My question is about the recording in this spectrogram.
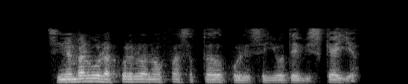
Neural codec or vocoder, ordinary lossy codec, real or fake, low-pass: codec, 16 kHz, 0.4 kbps, LongCat-Audio-Codec; MP3, 24 kbps; fake; 5.4 kHz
